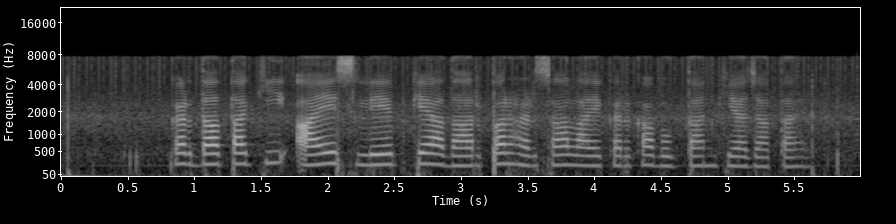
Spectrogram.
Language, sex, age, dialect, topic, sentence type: Hindi, female, 60-100, Marwari Dhudhari, banking, statement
